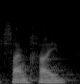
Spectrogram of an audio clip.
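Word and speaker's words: Samhain: lo que ellos denominan el sanen que es el el el sanhe lo pronuncian así normalmente aquí eh que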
